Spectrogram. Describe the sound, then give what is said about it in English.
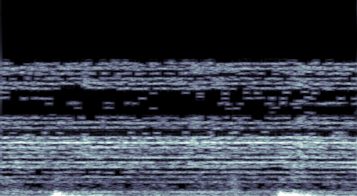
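A building fire alarm at the Westfields Marriott outside D.C., in Chantilly, rings steadily as a continuous electronic tone while everybody exits the building, with a couple of low thumps or bumps breaking through underneath. “the fire alarm goes off. So everybody is exiting the building.”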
